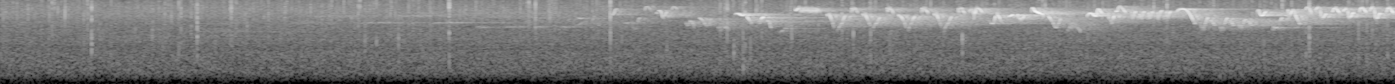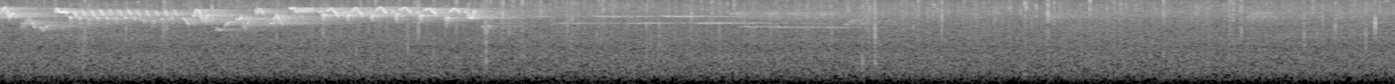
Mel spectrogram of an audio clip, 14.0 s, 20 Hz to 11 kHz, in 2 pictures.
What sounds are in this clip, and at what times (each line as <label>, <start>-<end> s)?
Hermit Warbler song, 0-4 s
rain, 0-14 s
Pacific Wren song, 2-10 s
Hermit Warbler song, 8-12 s
Hammond's Flycatcher song, 12-14 s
